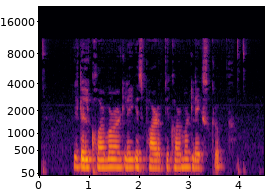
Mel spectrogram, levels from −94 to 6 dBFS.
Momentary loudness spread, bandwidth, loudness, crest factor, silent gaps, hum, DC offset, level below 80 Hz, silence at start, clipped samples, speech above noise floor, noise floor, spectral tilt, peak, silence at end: 12 LU; 11.5 kHz; -23 LUFS; 18 dB; none; none; under 0.1%; -56 dBFS; 0.05 s; under 0.1%; 42 dB; -65 dBFS; -7.5 dB/octave; -6 dBFS; 0.4 s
